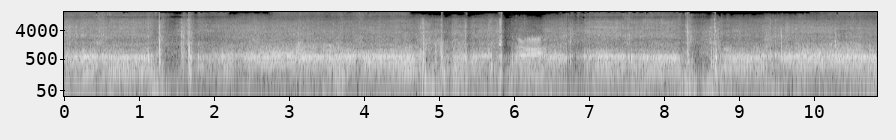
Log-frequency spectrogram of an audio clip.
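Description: Skateboard wheels rolling over rough asphalt, a steady gritty rumble, while the rider pushes along. A handful of sharp clacks are scattered through it.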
